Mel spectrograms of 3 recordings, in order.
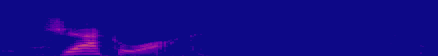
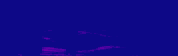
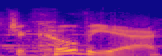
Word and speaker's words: Jacobiak: Reese Jackawalk. Jackawalk? I think it's Jacobiak. Jacobiak? Yeah. I think they put that in our pronunciation guide.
